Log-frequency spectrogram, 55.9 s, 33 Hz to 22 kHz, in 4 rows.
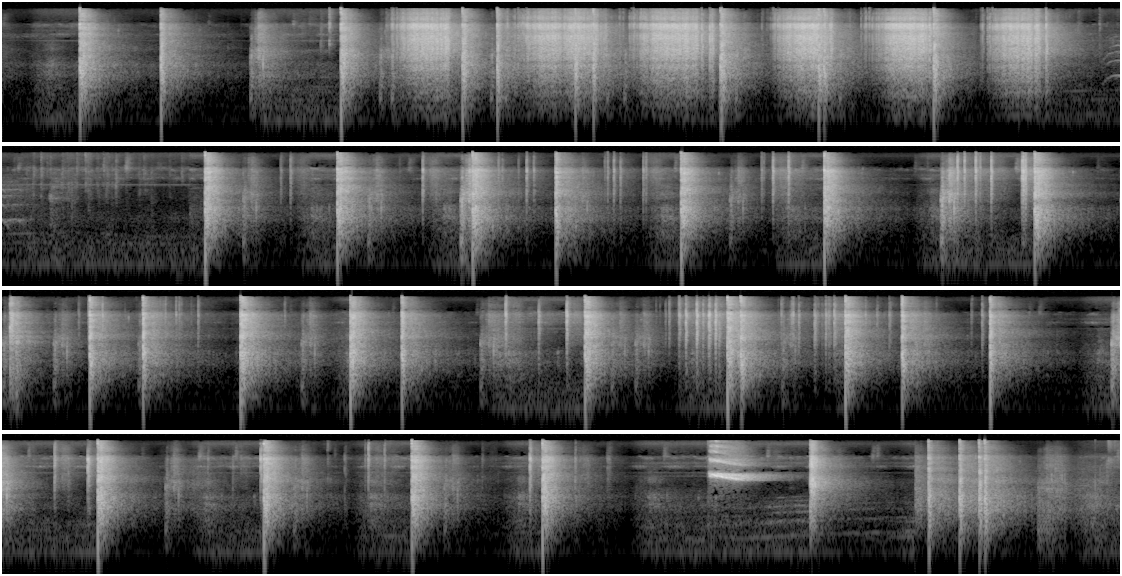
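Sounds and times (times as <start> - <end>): fireworks bangs with echo: 0.9 - 13.4, 16.4 - 24.8, 25.5 - 40.8, 41.6 - 49.3, 50.0 - 55.9.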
